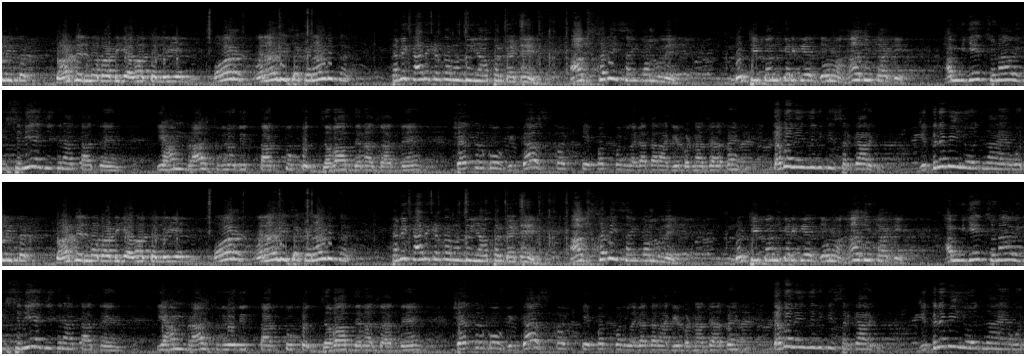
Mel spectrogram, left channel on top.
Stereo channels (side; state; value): both; normal; correlation 0.89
